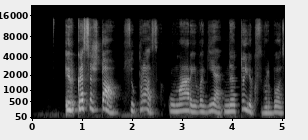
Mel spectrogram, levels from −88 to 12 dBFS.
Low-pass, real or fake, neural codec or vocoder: 14.4 kHz; fake; codec, 32 kHz, 1.9 kbps, SNAC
